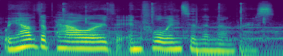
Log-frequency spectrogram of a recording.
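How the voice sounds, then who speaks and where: An actress playing a determined woman, a chief's daughter, speaking in an earnest, measured way over music. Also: sits low, close to an everyday voice. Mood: resolute. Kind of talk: audio drama acting.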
